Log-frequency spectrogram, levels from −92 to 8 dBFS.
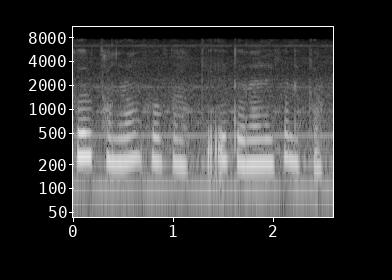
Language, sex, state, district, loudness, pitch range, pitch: Garo, female, Meghalaya, South Garo Hills, -18 LUFS, 210-230 Hz, 220 Hz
